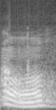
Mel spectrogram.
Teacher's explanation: Kalau misalnya kita ngucapin eng ya, eng itu belakang lidah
